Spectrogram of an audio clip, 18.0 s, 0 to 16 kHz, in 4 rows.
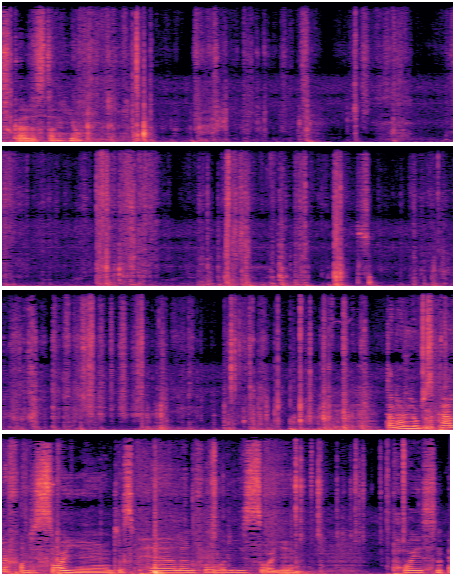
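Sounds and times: plastic pocket crinkling: 5.4 - 13.4.

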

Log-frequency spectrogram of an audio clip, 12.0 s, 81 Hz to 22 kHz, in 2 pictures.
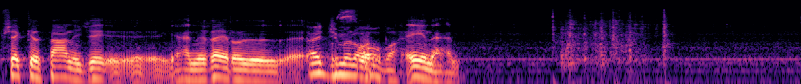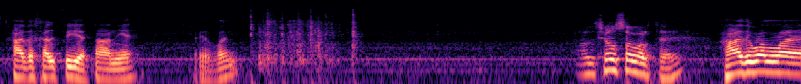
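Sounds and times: faint steady hum: 0.0 - 12.0
slide projector clicking: 3.4 - 6.2, 7.4 - 10.2.

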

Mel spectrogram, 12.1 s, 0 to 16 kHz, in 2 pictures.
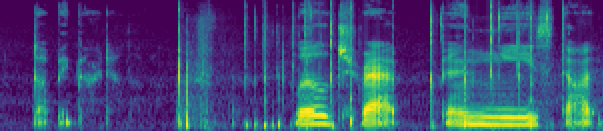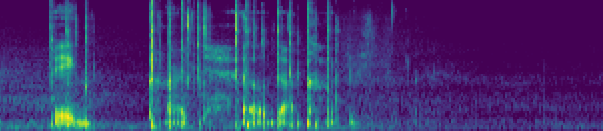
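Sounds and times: keyboard keystrokes: 2.4 - 3.6, 4.3 - 5.6, 6.5 - 7.0, 7.6 - 9.5.

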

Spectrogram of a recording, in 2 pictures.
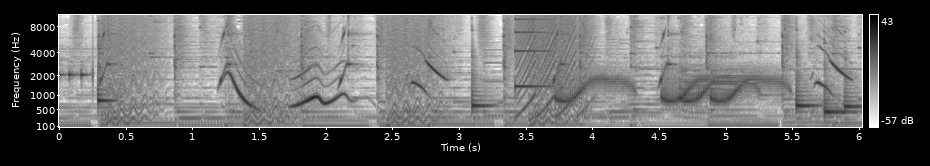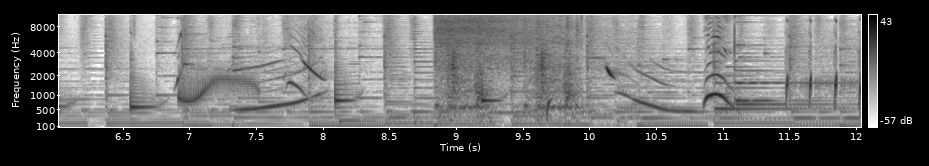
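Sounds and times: playful cartoon music: 0.0 - 12.0
springy boing sound effects: 1.3 - 6.1.

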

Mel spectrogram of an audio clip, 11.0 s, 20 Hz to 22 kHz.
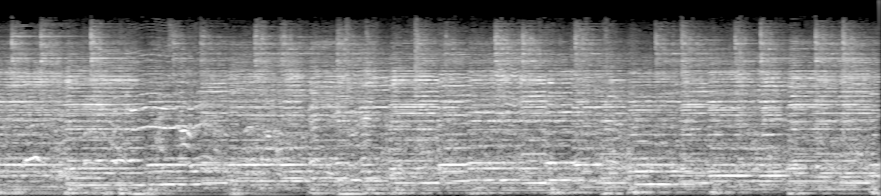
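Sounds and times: accordion: 0.0 - 11.0
bowed violin melody: 0.0 - 11.0.

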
